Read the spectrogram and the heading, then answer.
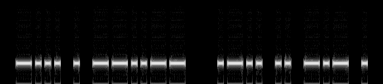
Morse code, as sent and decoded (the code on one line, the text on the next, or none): -... --..-- / .-.. .. -.- .
BE, LIKE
